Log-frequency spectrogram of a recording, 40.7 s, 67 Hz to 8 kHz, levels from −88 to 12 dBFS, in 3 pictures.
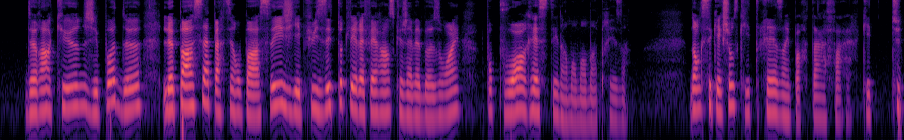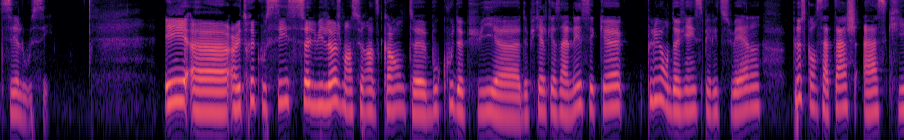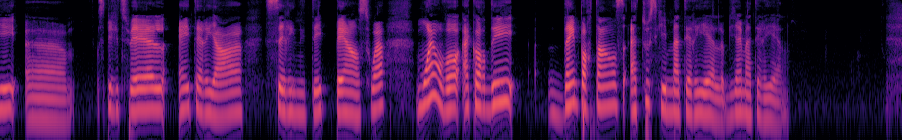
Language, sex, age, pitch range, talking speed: French, female, 40-59, 165-210 Hz, 135 wpm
